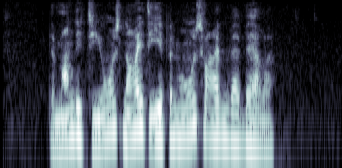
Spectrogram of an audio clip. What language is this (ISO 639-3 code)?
fry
